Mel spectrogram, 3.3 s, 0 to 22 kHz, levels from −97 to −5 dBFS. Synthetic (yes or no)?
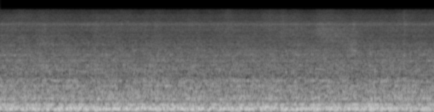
yes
